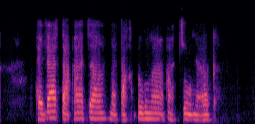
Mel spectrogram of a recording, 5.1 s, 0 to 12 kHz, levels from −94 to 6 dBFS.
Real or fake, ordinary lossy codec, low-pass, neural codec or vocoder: fake; Opus, 16 kbps; 7.2 kHz; codec, 16 kHz, 2 kbps, FreqCodec, smaller model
